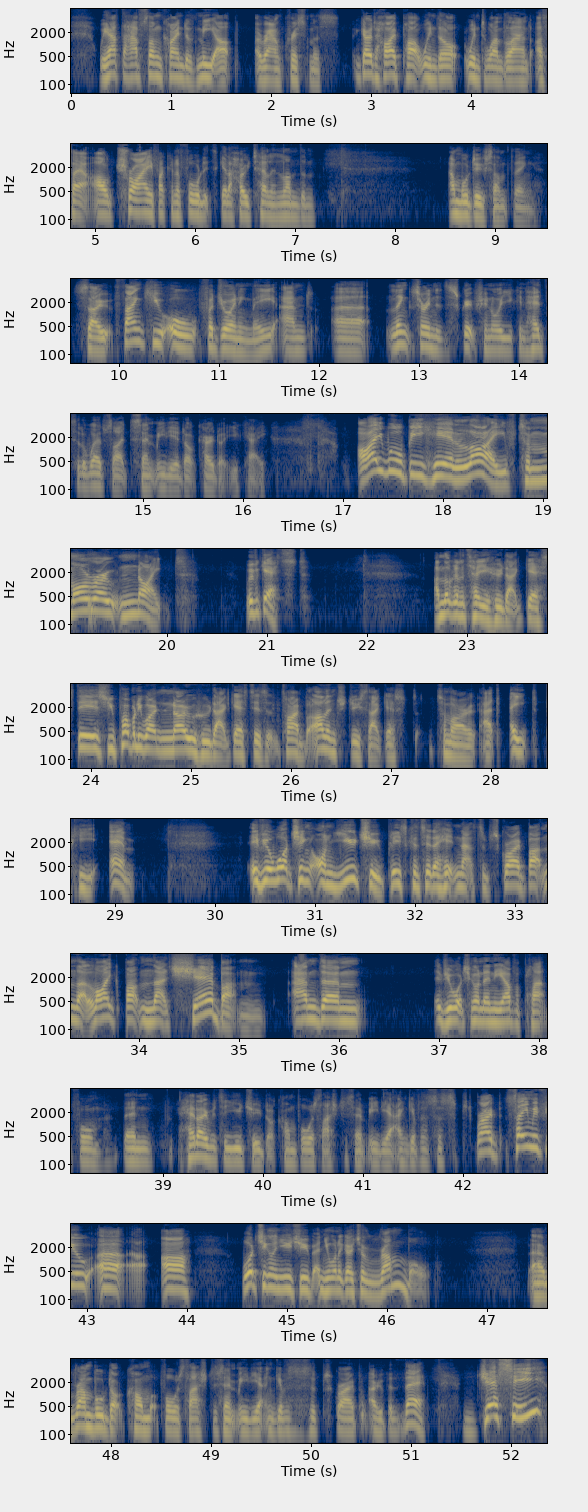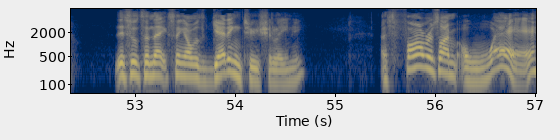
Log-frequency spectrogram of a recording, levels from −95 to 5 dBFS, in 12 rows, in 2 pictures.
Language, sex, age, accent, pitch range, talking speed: English, male, 30-49, British, 130-180 Hz, 190 wpm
